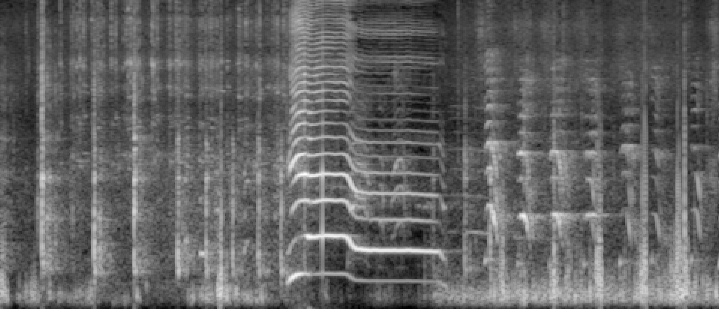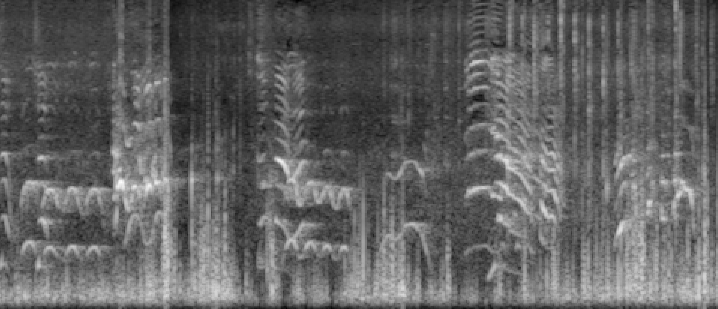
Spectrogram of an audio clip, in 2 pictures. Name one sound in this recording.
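Young boys talk and shout with animation close by.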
